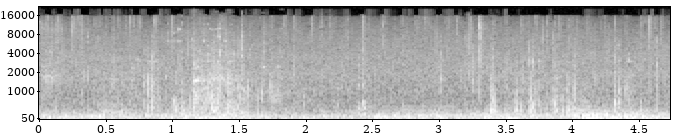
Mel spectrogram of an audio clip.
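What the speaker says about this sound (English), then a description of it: "there's still a bunch of rain and shit happening" Steady rain in a horror film scene, a continuous dense patter with scattered sharper splashes and drips, fairly even in level throughout with no voices.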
